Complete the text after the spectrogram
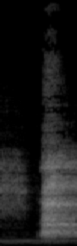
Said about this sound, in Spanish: Respirando profundo.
